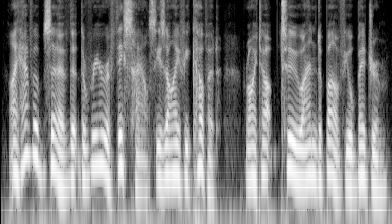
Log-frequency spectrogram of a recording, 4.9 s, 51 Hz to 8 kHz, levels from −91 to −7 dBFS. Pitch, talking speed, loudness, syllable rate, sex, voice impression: 145 Hz, 235 wpm, -16 LUFS, 6.4 syllables/s, male, masculine, slightly adult-like, tensed, bright, clear, fluent, cool, intellectual, refreshing, sincere, friendly, reassuring, lively, kind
